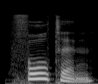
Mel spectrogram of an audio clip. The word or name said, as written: Fulton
